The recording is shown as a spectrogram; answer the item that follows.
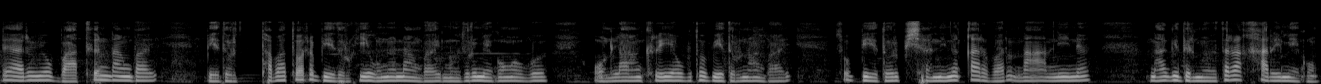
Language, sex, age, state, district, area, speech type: Bodo, female, 45-60, Assam, Baksa, rural, spontaneous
